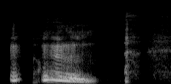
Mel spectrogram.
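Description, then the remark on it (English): A deliberate cough to interrupt an argument, followed by a drawn-out, voiced throat-clearing and another short cough, a pointed 'ahem' sequence with no talking over it. “Do you're like coughing? We're in the middle of something here.”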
